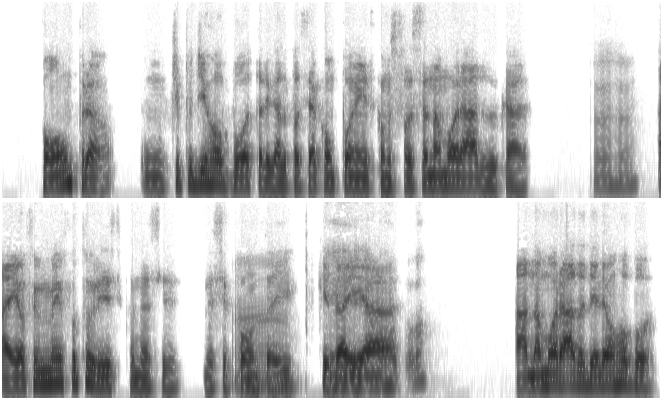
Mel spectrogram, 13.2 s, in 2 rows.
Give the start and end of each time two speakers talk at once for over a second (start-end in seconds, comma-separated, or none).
8.9-10.6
